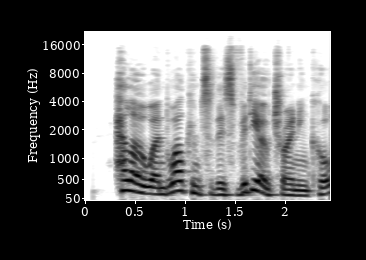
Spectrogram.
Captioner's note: voiceover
